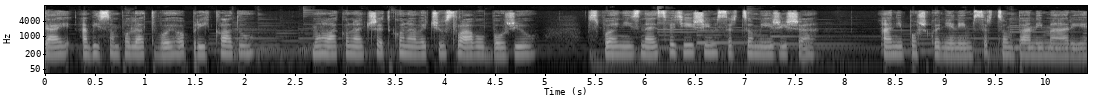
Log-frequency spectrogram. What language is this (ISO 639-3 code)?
slk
